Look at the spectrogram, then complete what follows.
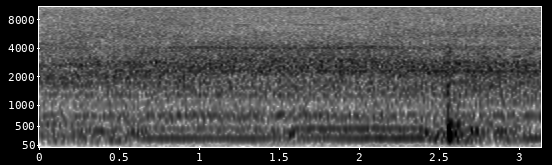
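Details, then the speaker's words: MakerBot Replicator 2 printing an iPhone 5 honeycomb case: steppers hum in shifting tones with two sharp crunches about a second apart, overshooting and losing alignment. Suspected slipping during alignment, cause unconfirmed. 3D printer axis skipping. "You can hear it keeps getting crunch crunching on something a little bit like it's going too far."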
